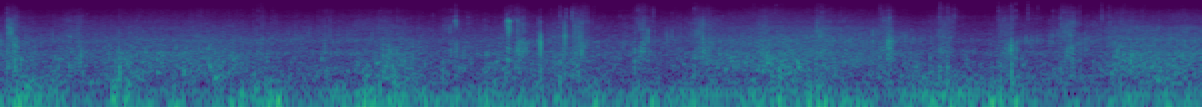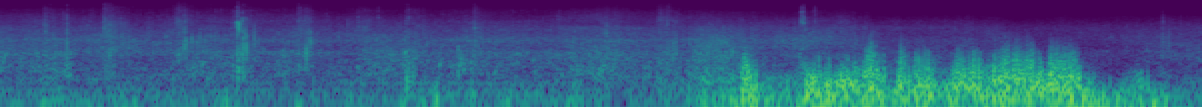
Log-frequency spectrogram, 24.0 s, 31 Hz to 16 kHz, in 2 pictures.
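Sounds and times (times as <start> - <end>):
small waves washing: 0.0 - 20.0
wind rumble on microphone: 0.0 - 24.0
footsteps crunching on pebbles: 4.4 - 11.2, 12.4 - 17.0.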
